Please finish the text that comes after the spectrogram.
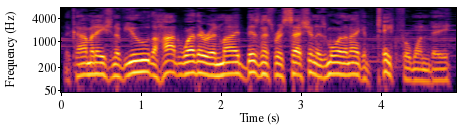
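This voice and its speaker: An actor in an old-time radio drama playing a weary, sardonic saloon owner given to dry wisecracks. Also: male voice, mid-range voice, fast, fairly bright tone, soft background music, lightly acted. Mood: weary, exasperated.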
